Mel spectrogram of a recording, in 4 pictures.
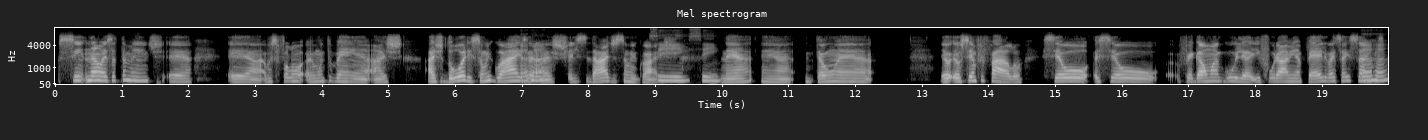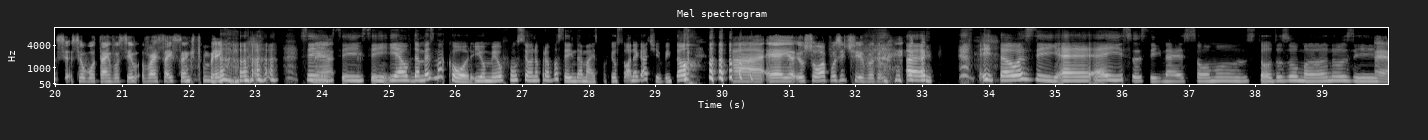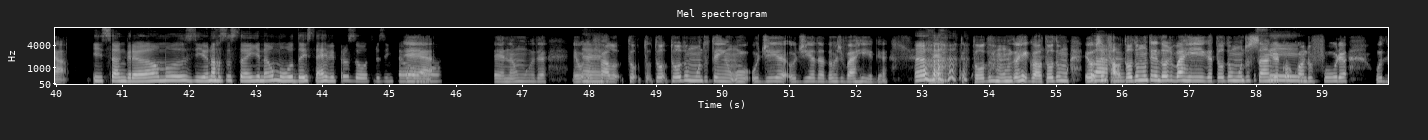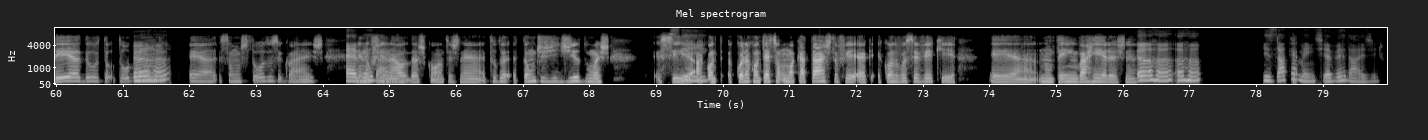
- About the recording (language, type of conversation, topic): Portuguese, unstructured, Como você se adapta a diferentes personalidades em um grupo de amigos?
- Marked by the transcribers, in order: other background noise; laughing while speaking: "também"; chuckle; laugh; laugh; tapping; laughing while speaking: "Aham"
